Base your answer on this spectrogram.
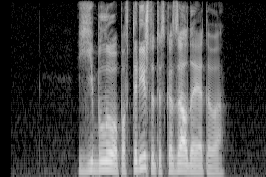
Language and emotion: Russian, angry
